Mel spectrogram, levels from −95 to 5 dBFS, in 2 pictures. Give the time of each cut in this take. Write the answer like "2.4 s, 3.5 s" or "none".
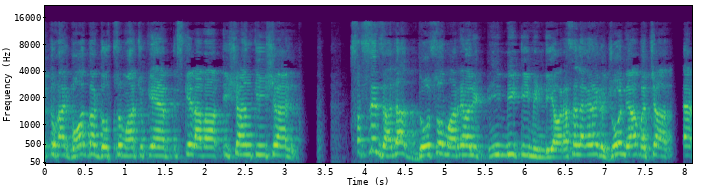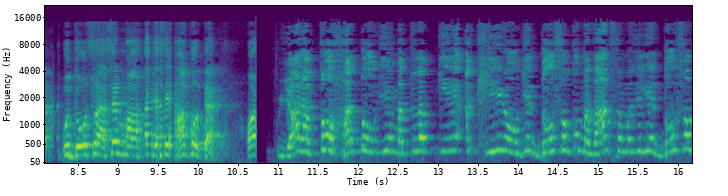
10.7 s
